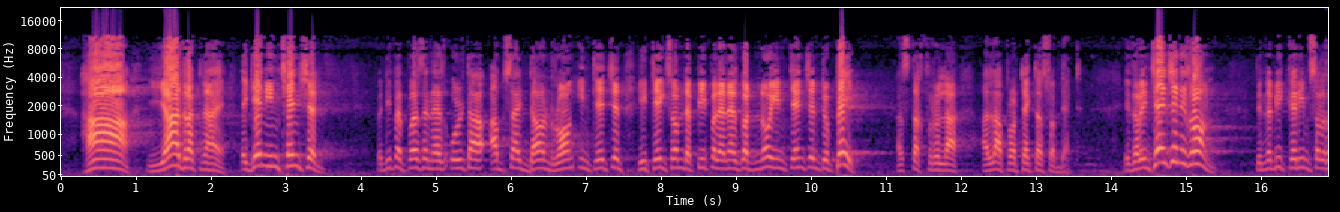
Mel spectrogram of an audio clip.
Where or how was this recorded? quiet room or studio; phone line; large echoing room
large echoing room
